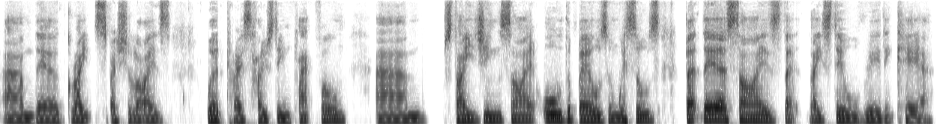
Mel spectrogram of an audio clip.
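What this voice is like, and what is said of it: Speaker's own English accent. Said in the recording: “they even understand my English accent”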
